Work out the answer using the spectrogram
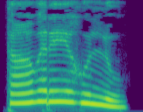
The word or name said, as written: ತಾವರೆಯಹುಲ್ಲು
